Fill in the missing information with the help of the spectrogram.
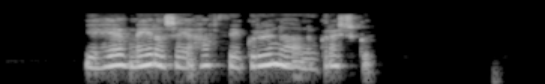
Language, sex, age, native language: Icelandic, female, 30-39, Icelandic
